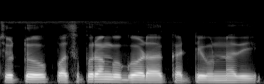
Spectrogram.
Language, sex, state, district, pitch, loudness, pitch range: Telugu, male, Telangana, Mahabubabad, 105 Hz, -13 LUFS, 100-115 Hz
